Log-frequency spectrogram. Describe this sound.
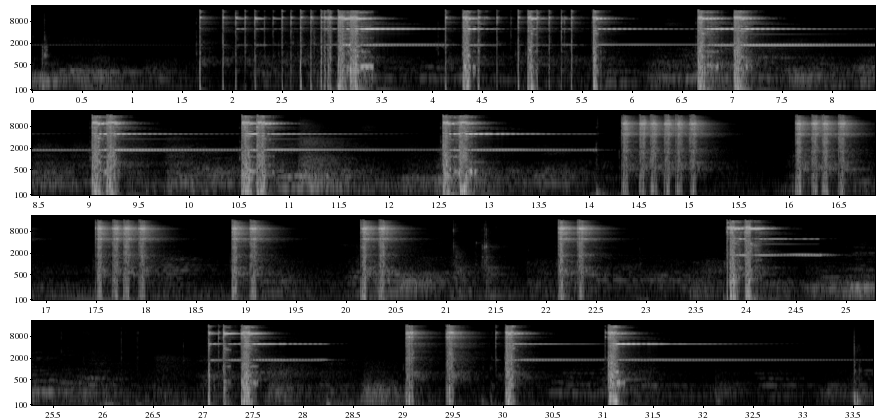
Human mirella bell
Human Bike Sound Archive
